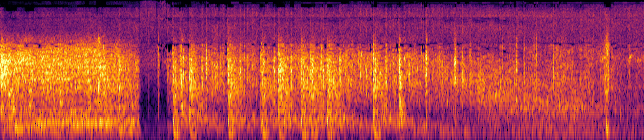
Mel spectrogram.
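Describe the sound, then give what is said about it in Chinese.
A gun is fired into the air during police shooting practice, a series of sharp, irregular cracks and pops ringing out over a loud, continuous hiss-like roar that persists throughout. “你们俩干什么？一个不开枪，一个对天开枪。”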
